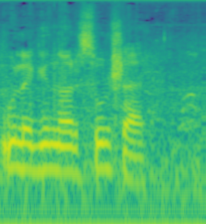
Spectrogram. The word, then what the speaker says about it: Ole Gunnar Solskjær: The first question I'd like to ask you is, how do you pronounce your name? Ole Gunnar Solskjær.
